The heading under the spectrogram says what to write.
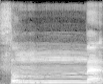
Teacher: میم پر غنہ کریں گے تشدید ہونے کی وجہ سے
